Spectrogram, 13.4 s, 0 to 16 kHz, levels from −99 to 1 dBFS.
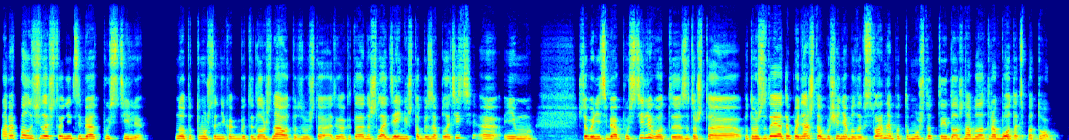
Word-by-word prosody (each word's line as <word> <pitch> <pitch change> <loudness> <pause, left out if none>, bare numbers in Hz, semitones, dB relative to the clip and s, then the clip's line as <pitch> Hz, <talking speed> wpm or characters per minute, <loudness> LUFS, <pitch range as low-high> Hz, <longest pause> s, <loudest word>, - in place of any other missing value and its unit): А 245 - -4
как 280 +1 -2
получилось, 260 -4 +2
что 250 0 -1
они 235 0 +2
тебя 230 -1 +2
отпустили? 220 -5 -5 0.3
Ну, 235 -1 +2
потому 225 0 -3
что 230 +1 -4
не 210 -1 -3
как 215 -1 -4
бы 220 - -2
ты 215 - -5
должна, 210 +2 +2
а - - +7
вот 200 -2 0
потому 195 0 -5
что, 195 +2 -4
э - - -1
это 195 +3 -4
как-то 220 +1 -2
нашла 215 +1 0
деньги, 220 +1 +3
чтобы 215 0 -3
заплатить, 215 +10 -3
э, 220 -8 -5
им, 205 -3 -3 0.5
чтобы 235 -2 +5
они 215 0 +4
тебя 220 +1 +3
отпустили, 230 +8 -1
вот, 210 -4 -1
э, 205 -1 +2
за 205 - -4
то, 210 - 0
что, 205 +1 -3 0.4
э, - - -10
потому 225 0 +2
что 225 0 -2
да, 245 - +6
я 240 -1 +8
так 240 0 +1
понимаю, 240 +2 +4
что 250 -1 +2
обучение 220 0 0
было 205 0 -2
бесплатное, 245 +6 -1
потому 225 0 -4
что 230 +1 -2
ты 230 -1 -2
должна 210 +1 -1
была 210 0 +1
отработать 215 +2 +2
потом. 185 -5 -6
220 Hz, 245 wpm, -24 LUFS, 210-235 Hz, 0.5 s, я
